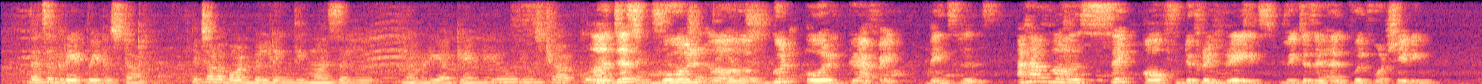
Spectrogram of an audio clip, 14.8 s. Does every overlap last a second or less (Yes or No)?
No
